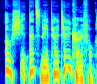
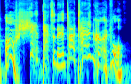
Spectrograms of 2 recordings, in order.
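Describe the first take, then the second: First: Said in the usual way. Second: Very high, squealing "Oh, shit" surprise; excited. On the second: Real, not acted. Repeats line much higher.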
